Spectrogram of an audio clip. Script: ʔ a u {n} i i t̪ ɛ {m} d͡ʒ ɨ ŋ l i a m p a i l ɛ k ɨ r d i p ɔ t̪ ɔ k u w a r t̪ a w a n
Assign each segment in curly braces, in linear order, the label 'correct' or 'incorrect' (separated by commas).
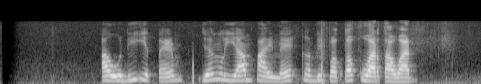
incorrect, correct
